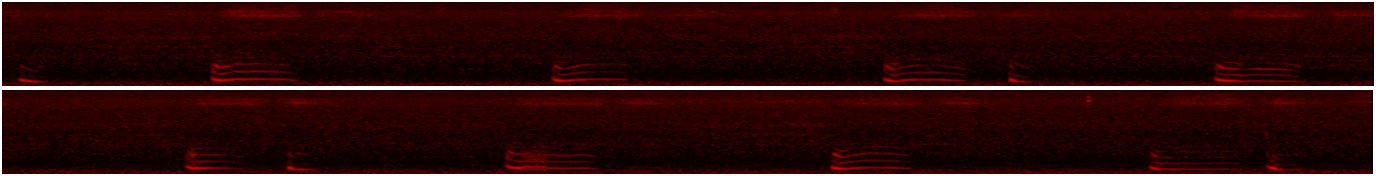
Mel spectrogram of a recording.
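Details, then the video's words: A ferret snores in a steady rhythm, each breath making a thin falling squeak and a quick second peep, repeating about every one and a half to two seconds for the whole stretch. "いびきをかくフェレット Snoring ferret"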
